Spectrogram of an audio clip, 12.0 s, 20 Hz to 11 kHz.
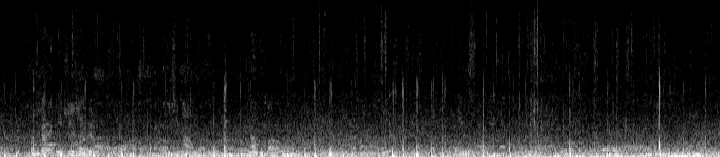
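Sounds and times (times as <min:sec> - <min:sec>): rapid short knocks: 0:00.0 - 0:12.0
street noise: 0:00.0 - 0:12.0.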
